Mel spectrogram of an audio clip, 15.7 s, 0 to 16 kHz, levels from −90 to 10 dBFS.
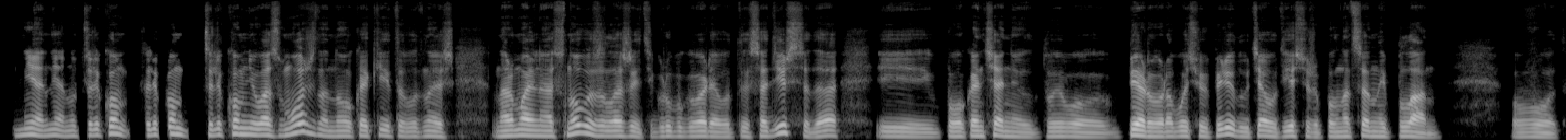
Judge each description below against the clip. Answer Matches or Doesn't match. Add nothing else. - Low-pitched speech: Matches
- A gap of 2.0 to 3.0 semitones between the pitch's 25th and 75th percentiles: Doesn't match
